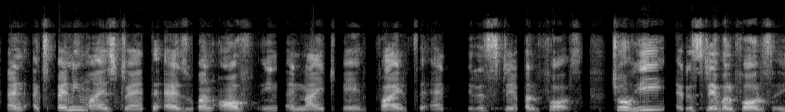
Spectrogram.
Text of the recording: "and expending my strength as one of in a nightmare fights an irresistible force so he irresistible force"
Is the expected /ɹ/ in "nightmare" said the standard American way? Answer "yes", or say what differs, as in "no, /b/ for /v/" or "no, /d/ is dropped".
yes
